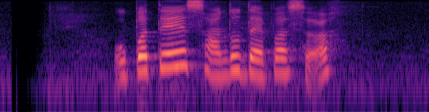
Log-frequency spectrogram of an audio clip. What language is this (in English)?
Sinhala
